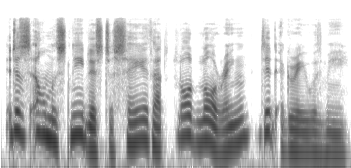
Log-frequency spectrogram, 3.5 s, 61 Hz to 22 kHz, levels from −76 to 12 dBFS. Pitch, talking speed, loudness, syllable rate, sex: 145 Hz, 220 wpm, -17 LUFS, 5.2 syllables/s, male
